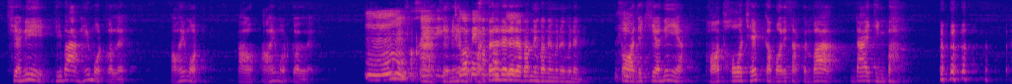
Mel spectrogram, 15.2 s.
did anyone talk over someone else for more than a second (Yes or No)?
Yes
